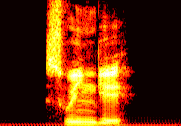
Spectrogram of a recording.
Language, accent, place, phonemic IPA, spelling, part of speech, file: French, France, Lyon, /swiŋ.ɡe/, swinguer, verb, LL-Q150 (fra)-swinguer.wav
- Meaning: to swing (dance)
